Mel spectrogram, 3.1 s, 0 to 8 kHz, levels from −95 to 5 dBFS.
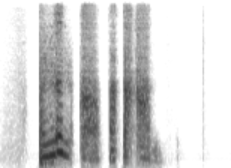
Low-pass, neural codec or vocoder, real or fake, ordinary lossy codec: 7.2 kHz; codec, 44.1 kHz, 0.9 kbps, DAC; fake; Opus, 64 kbps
